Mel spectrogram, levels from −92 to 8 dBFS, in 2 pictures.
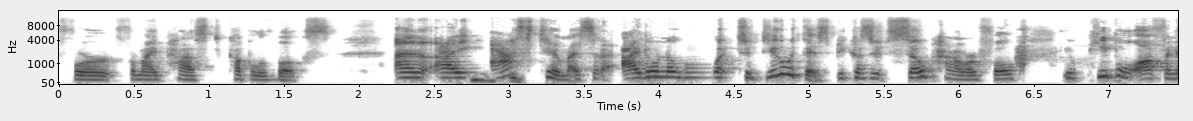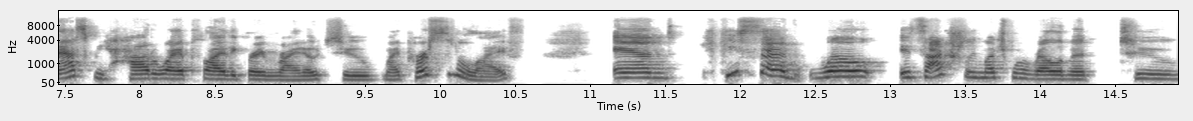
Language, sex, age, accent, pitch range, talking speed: English, female, 40-59, American, 165-225 Hz, 200 wpm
